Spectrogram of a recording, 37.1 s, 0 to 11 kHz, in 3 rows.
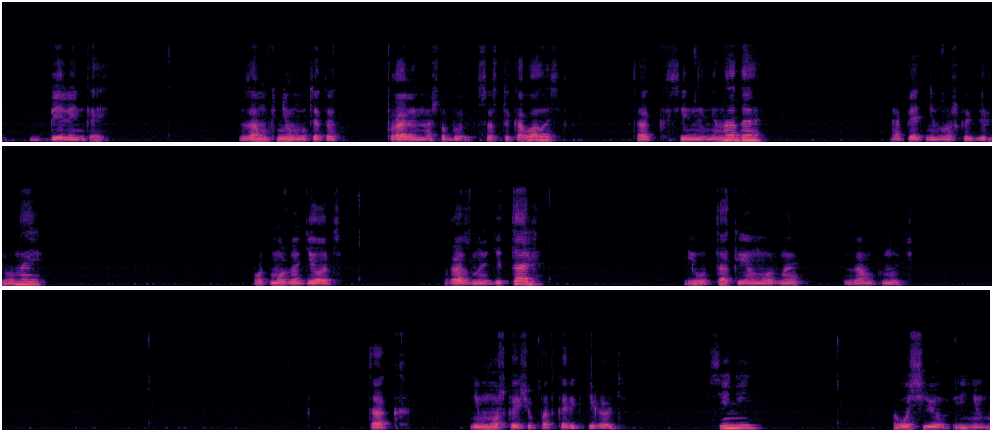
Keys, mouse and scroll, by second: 0.1 click, 3.4 middle click, 5.3 middle click, 6.8 click, 9.4 middle click, 12.0 click, 19.8 middle click, 19.8 click, 27.3 middle click, 29.4 middle click, 33.4 click.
